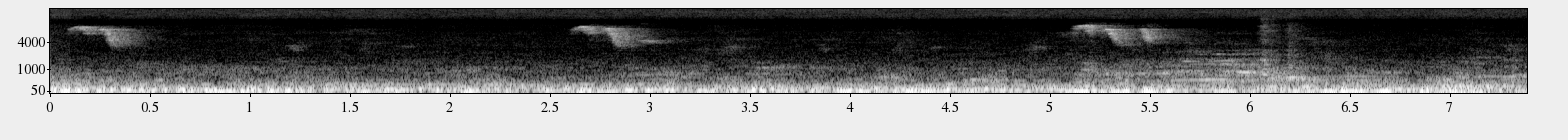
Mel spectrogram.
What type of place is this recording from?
residential area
